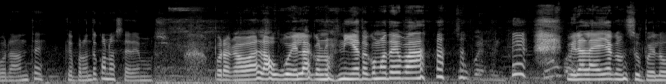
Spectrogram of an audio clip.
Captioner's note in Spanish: risas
